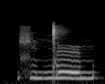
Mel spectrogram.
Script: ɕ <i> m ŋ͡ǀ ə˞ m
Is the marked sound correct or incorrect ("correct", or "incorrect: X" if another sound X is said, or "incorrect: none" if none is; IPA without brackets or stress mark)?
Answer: incorrect: y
